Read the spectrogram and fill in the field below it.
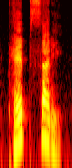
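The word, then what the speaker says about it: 댑싸리: 대쌀이 이런 식으로 뭐 대 플러스 쌀입니다만 이게 뎁쌀이라고 발음이 된단 말이에요. 비읍이 덧붙는단 말입니다.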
